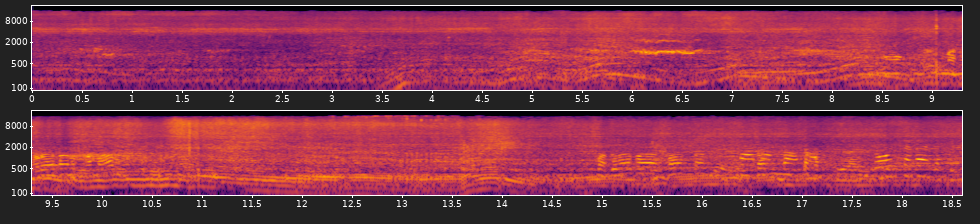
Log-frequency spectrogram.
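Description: Student formula race car engine revving, its pitch climbing and dropping again and again. A man's voice speaks near the end.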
